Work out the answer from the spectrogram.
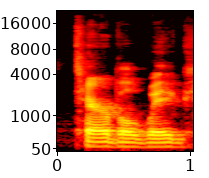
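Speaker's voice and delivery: ordinary talk, nothing marked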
